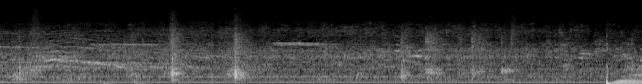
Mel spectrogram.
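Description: A plastic sweet tub and its clear plastic lid being handled by a small child, with two sharp knocks about a second and a half and two and a half seconds in. Faint music from a television plays underneath, over a steady low hum.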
